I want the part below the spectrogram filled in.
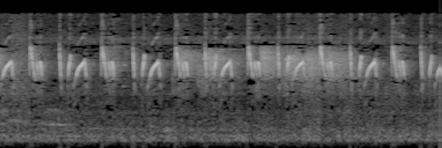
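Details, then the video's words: White-eye song used as a lure to prompt other white-eyes to sing: rapid high, thin chirps and upward-slurred whistled notes in quick bursts, repeated over a quiet background. "Pancingan Cigun Agar Bunyi"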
